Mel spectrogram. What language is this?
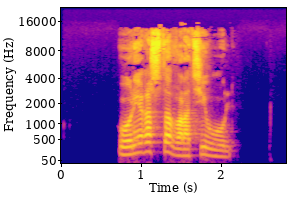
Kabyle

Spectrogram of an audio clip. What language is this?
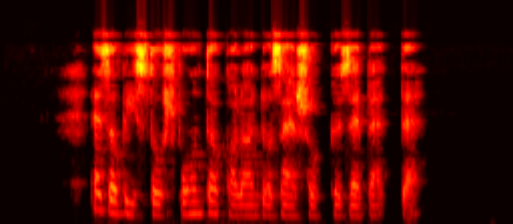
Hungarian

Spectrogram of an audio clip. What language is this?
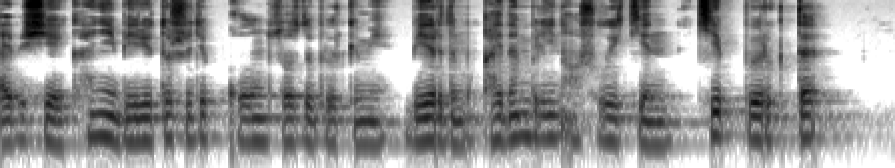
Kazakh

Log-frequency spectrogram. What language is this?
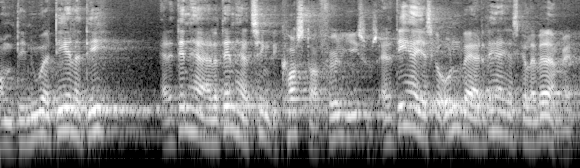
Danish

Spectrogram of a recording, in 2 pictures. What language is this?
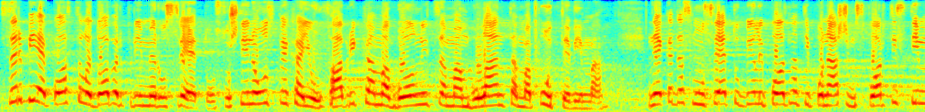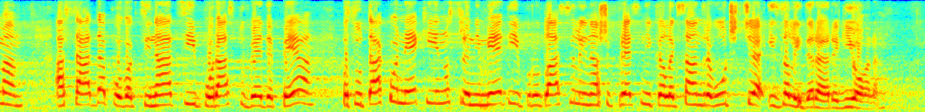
Serbian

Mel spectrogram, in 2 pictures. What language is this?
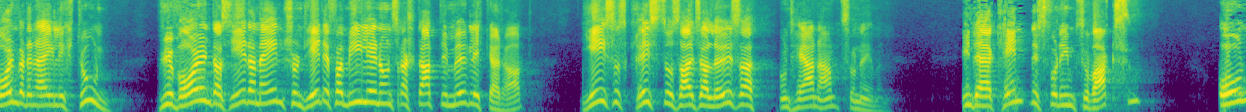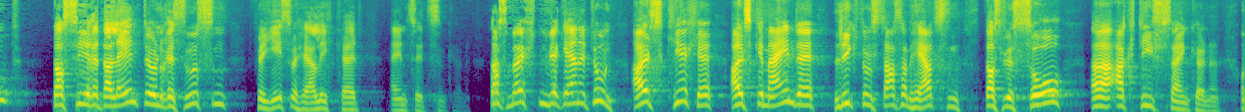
German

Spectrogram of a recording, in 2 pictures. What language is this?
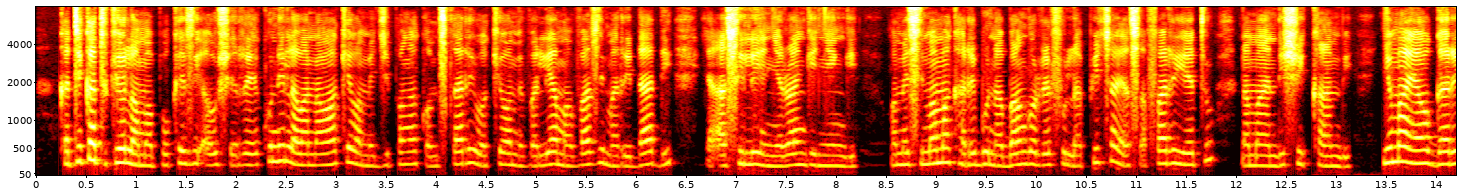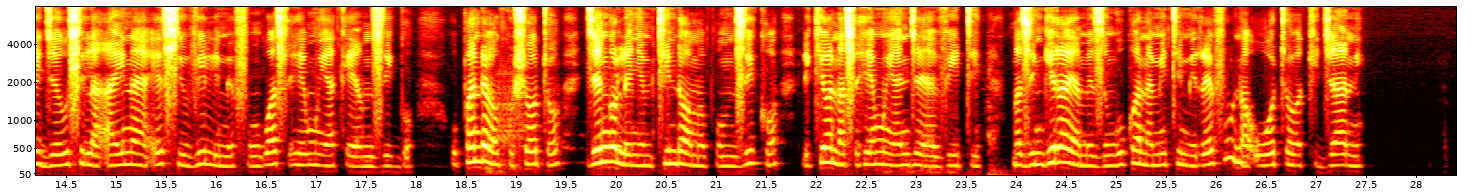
Swahili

